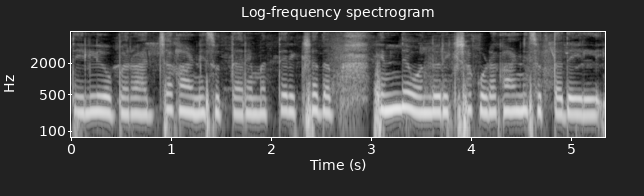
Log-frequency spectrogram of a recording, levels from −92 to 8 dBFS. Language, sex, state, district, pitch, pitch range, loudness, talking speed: Kannada, male, Karnataka, Mysore, 230 Hz, 220-245 Hz, -12 LUFS, 145 wpm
